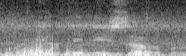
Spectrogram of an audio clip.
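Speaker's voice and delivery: voix forte et aiguë contre le vent; crier par-dessus le vent. Real, not acted. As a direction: lancer ça fort pour couvrir les rafales. Filming outside in strong wind. (crier par-dessus le vent)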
